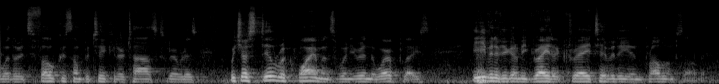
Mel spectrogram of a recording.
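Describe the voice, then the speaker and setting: With an Irish accent, a man speaks at a very fast pace in a dark, mellow tone and fairly even intonation. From Ireland. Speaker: panelist on education technology. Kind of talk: panel discussion.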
